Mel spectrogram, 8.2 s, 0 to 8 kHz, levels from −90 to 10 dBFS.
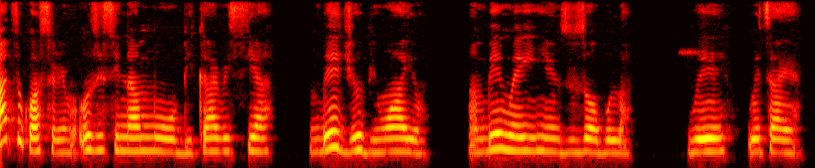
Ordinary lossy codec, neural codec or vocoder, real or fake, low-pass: none; none; real; none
